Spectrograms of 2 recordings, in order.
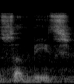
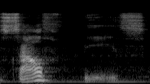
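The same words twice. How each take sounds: First: The first syllable has no 'u' sound. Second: The first syllable has an added 'u' sound. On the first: The speaker calls it right. "there's no U in there" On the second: The speaker calls it wrong. "I kept mispronouncing it"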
